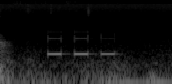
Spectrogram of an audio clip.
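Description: Three short electronic phone call tones beep in quick, even succession as a call comes in from Croatia, slightly tinny as if over a speakerphone, with faint background hiss and no talking.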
